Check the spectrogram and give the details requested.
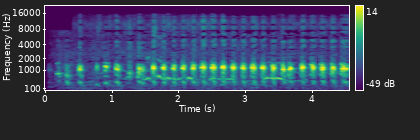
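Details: Chukar partridge calling: a rapid series of clucking chuck notes that starts uneven and quickly settles into a steady rhythm of about three notes per second, with faint lower grating notes underneath.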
